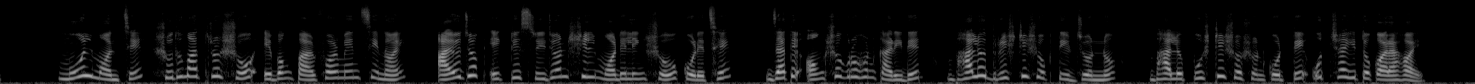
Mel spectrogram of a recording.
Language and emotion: Bengali, neutral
